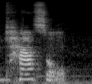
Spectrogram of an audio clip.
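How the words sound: It is said in an American accent. "If you want to say it in American"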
